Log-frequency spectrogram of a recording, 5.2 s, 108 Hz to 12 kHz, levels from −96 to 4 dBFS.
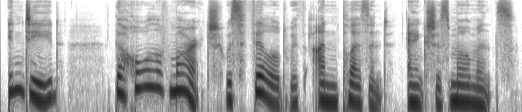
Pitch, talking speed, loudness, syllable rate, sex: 200 Hz, 125 wpm, -19 LUFS, 4.2 syllables/s, female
